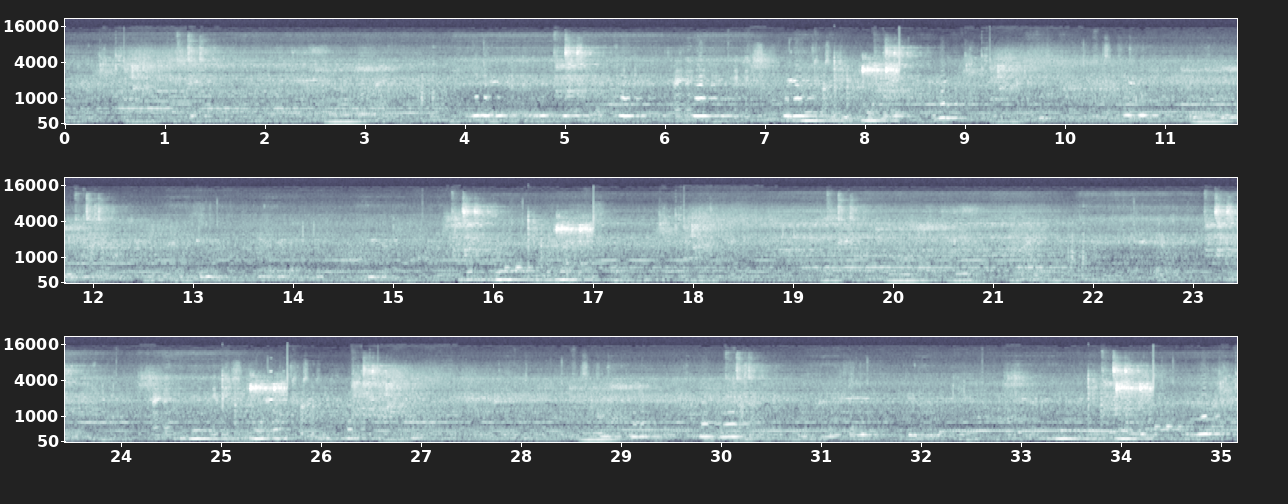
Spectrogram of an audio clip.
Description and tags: Sound of a fictional hall full of noises, voices, metal strokes and a subtile activity.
